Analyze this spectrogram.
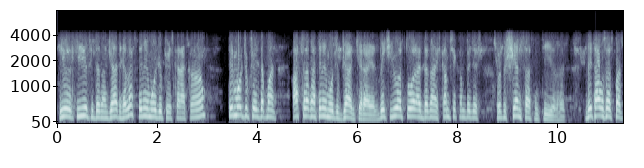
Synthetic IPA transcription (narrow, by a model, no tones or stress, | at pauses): t̪iːlt̪iːlt̪ʰid̪ɐɡãːd͡ʒaːd̪ɦelɐst̪ɐmimoːd͡ʒub̚ʈʰeːskɐɾãːkɐm | t̪imʲmoːd͡ʒubʈʰeːsʲd̪ɐp̬aːn | ɐt̪t͡ʃʰlɐɡãːt̪ɐmimoːd͡ʒub̚d͡ʒaːd̪kʲeɾaːjɐzbet͡ʃʰjuɐɾt̪ulɐt̪ʰd̪ɐɡãːsʲkɐmsekɐmt̪ɐd͡ʒɐs | ɾɐp̬uʃiɐnsaːsɐnʲt̪iːilɦɐz | bet̪ʰaːwus̬ɐzpɐt̪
